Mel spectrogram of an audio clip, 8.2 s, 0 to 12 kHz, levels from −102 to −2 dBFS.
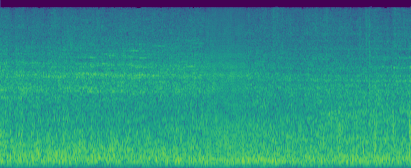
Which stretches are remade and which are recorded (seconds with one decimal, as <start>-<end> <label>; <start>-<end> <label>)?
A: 0.0-4.1 recorded; 4.1-4.9 remade; 4.9-8.2 recorded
